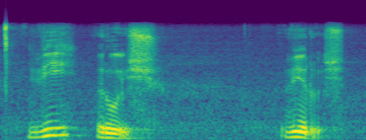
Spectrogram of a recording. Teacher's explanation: Você está vendo que a sílaba tônica aqui é no vi.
